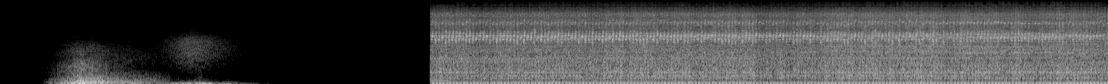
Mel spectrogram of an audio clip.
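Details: Audi A4 B6 1.9 TDI diesel at idle: a regular light rattle, about three to four per second, over a hissy metallic whir, caused by a worn belt tensioner.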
